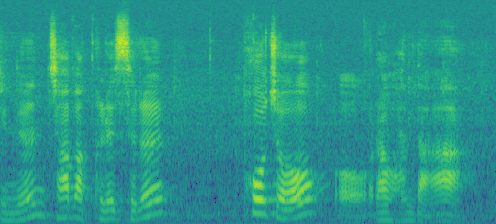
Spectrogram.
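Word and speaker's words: POJO: 그래서 웹 개발에만 국한된 개념이 아니고 포조라고 읽는데 포조 예요 포조가 약자로 플레인올드 자바 오브젝트라고 해서요. 예.요 플레인 올드 자바에서 Poj 요거 합쳐 가지고 포조라고 합니다.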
